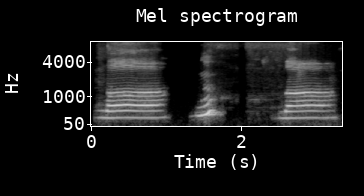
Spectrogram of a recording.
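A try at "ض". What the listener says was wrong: Bukan tengah lidah, sisi lidah Umi. sisi lidah, kalau tengah lidahnya cuma mengikuti aja, yang penting sisi lidahnya nempel ke geraham atas. Geraham ya, ke gigi geraham atas ya.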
